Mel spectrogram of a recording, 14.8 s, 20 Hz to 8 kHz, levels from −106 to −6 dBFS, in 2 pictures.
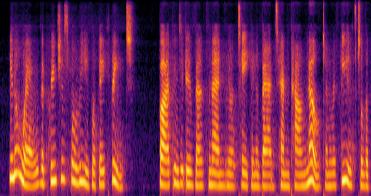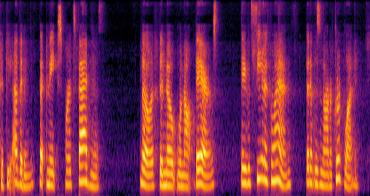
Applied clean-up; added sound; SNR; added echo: neural mask model DeepFilterNet 3.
